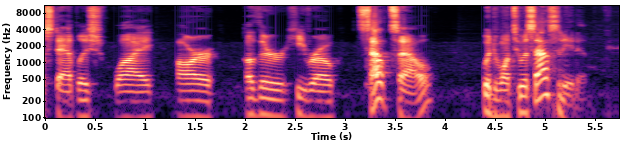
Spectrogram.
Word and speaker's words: Cao Cao: I was hoping they didn't like really go the Cow Cow route, and they didn't. But yeah, Cao Cao.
